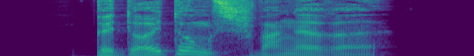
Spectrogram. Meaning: inflection of bedeutungsschwanger: 1. strong/mixed nominative/accusative feminine singular 2. strong nominative/accusative plural 3. weak nominative all-gender singular
- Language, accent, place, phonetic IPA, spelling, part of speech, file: German, Germany, Berlin, [bəˈdɔɪ̯tʊŋsʃvaŋəʁə], bedeutungsschwangere, adjective, De-bedeutungsschwangere.ogg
